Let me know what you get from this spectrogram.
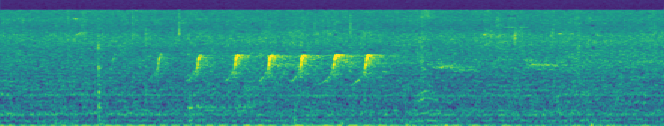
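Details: Calm, gentle honey bee colony hums steadily while its hive is opened for a routine inspection; a short run of seven quick bright bird chirps cuts in near the start, then the low drone continues alone.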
